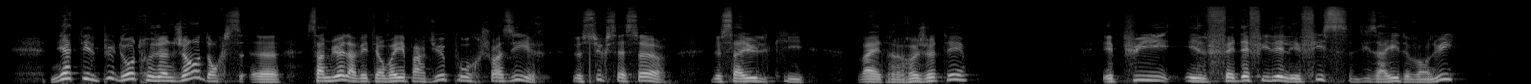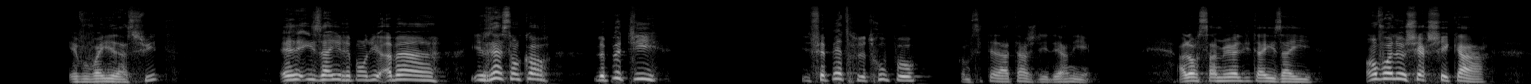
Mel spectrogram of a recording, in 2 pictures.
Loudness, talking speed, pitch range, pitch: -28 LUFS, 135 wpm, 135-215 Hz, 170 Hz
